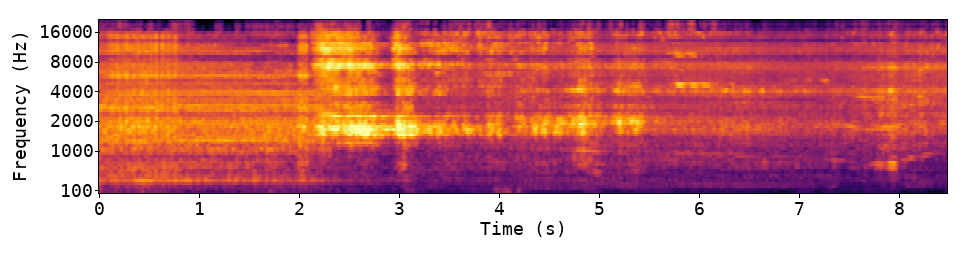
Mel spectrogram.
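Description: A saw cuts a dado into wood for a DIY roof, making a continuous close rasping and grinding noise. The cutting swells in short bursts partway through, and no one talks.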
